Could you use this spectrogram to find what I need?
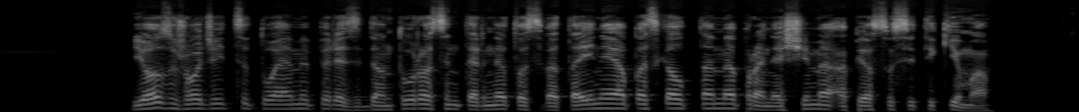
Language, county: Lithuanian, Panevėžys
